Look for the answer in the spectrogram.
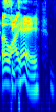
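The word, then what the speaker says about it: Székely: S-E-A-I-J. – Is that how you say it? – Oh, yeah. You say it C.K., so he shortened it to C.K.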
